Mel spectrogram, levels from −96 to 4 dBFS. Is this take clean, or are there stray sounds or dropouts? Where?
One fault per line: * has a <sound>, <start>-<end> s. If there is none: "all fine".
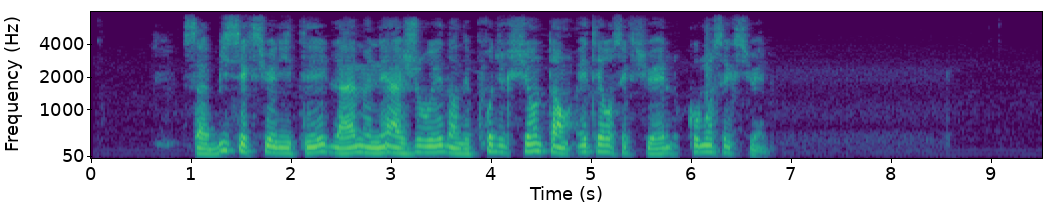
all fine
